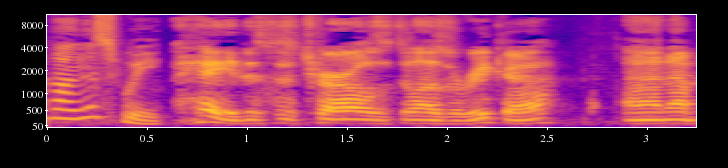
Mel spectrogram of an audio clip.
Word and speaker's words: Charles de Lauzirika: we have on this week hey this is charles de la Sarika and i'm pronouncing my name for myself because apparently no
